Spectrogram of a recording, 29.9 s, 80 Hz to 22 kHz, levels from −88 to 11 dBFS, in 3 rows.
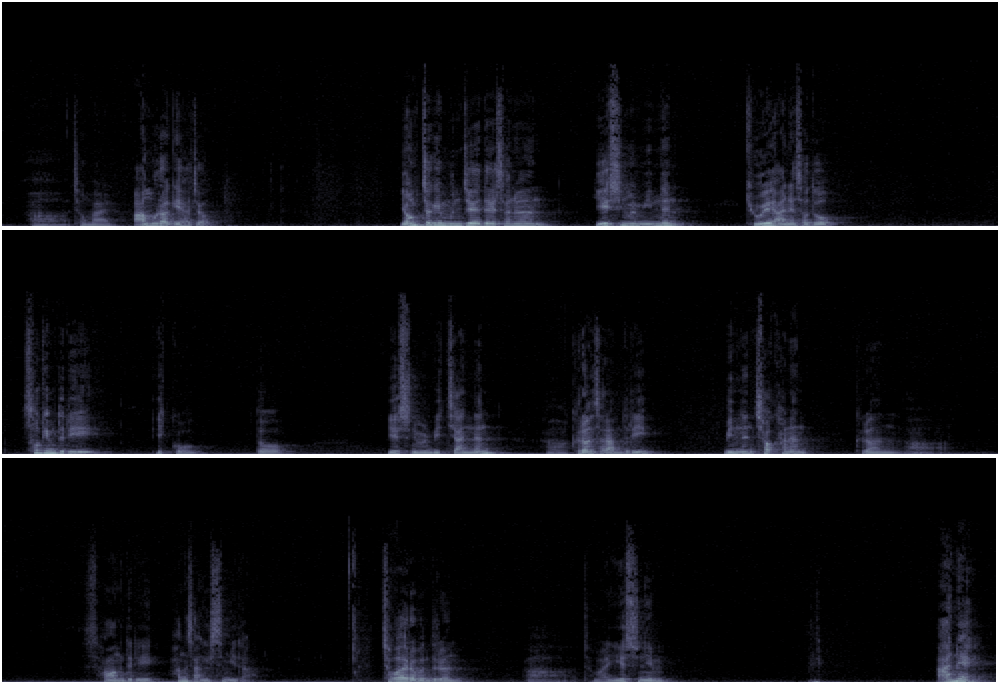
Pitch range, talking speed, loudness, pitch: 105-155 Hz, 175 characters per minute, -39 LUFS, 120 Hz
